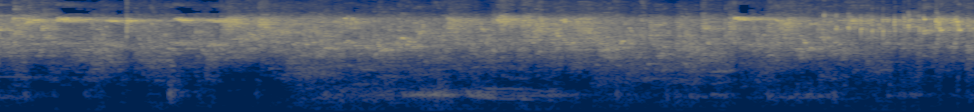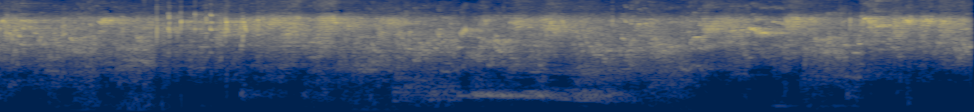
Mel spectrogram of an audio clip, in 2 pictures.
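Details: Lovebirds in a happy, good mood, singing and chirping: a dense, continuous wash of high, shrill chirps and twitters from many birds, steady throughout with no pauses.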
